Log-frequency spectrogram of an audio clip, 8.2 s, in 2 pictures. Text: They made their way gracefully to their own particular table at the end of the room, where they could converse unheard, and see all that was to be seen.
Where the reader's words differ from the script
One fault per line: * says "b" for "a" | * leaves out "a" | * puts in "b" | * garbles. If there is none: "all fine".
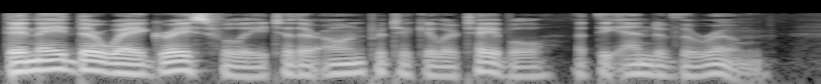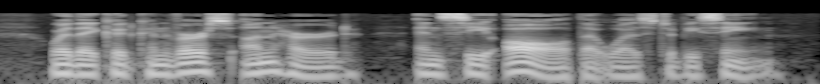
all fine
